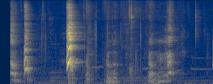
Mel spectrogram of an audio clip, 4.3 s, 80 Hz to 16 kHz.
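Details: A 6-month-old Shiba Inu gives short, sharp yips and barks while fighting an empty Pringles can, between bursts of rattling and scraping.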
